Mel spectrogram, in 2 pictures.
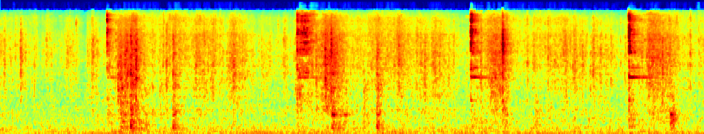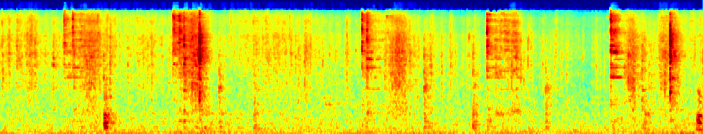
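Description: Fried rice with mixed vegetables is stirred in a pan over a low gas flame, with steady rhythmic scraping strokes and soft clatter over a constant light frying hiss, close up and without speech.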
